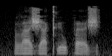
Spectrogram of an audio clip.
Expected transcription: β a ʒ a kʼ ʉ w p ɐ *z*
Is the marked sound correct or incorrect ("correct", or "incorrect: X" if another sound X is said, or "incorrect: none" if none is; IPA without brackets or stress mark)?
incorrect: ʒ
